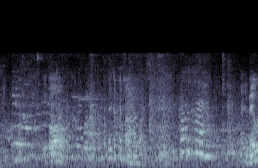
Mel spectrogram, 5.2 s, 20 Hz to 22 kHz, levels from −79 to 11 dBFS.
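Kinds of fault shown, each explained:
Dolby Digital compression: the sound is dull, with nothing above 6.9 kHz, and heavy, rough fluttering noise around tones. Unlike simple low-pass filtering, that noise points to likely AC-3 coding at a very low bitrate, around 32 kbps.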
